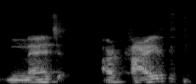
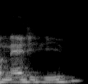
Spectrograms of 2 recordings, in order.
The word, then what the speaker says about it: medRxiv: Então, hoje a gente está vendo muita revisão sistemática com meta-análise fazendo busca em medRxiv. Hoje eu descobri, quando eu fui preparar, que como se pronuncia, eu falava medRxiv, bioRxiv, né?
